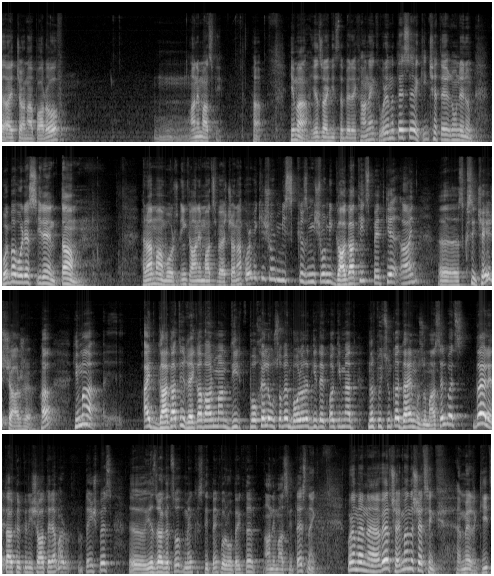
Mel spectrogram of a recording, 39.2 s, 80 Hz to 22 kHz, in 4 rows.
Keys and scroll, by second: 11.7 ctrl+alt+Home.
